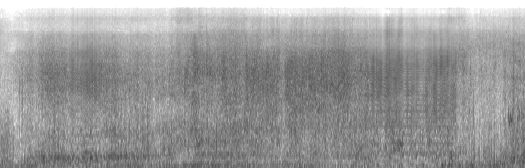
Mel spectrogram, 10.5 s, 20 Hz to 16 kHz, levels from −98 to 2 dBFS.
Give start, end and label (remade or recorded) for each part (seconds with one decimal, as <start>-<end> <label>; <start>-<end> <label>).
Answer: 0.0-1.4 recorded; 1.4-2.0 remade; 2.0-7.4 recorded; 7.4-9.1 remade; 9.1-10.5 recorded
